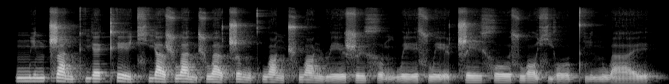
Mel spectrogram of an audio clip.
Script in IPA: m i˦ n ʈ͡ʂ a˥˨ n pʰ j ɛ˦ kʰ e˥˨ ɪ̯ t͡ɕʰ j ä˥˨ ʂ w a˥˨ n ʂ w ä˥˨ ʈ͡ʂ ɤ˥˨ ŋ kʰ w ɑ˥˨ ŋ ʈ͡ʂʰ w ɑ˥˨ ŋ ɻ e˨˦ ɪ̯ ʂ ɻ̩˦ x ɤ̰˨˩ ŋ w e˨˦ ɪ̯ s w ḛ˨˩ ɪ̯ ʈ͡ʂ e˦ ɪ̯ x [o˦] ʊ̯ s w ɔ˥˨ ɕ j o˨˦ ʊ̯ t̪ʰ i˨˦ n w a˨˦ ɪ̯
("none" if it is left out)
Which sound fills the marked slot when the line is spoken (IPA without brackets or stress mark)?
o˦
